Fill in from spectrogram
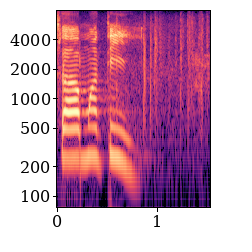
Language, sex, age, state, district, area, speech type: Maithili, female, 60+, Bihar, Madhepura, urban, read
